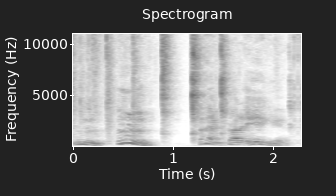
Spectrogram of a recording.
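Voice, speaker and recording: A woman's voice: medium pitch, sing-song, moderate pace, dark tone. A woman chatting casually while eating in a mukbang, chewing noisily and murmuring between bites. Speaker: mukbang co-host. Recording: roomy, distant mic with noise and clicks.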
